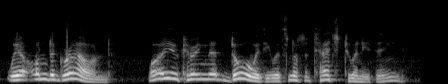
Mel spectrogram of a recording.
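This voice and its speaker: A man playing a prim, put-upon lord in a comedy radio play, formal and fussy, with a husky voice. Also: sits high, sing-song, brisk, exaggerated voice. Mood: puzzled, exasperated. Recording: tinny phone-like audio, faint music.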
